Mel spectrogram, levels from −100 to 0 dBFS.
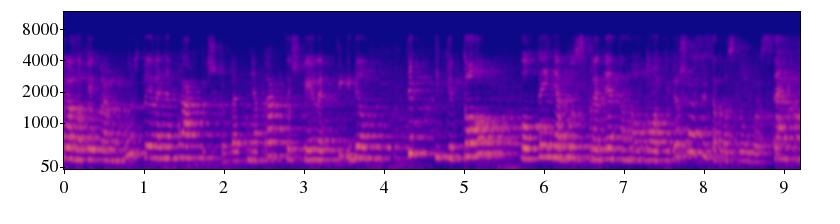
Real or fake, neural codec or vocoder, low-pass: fake; codec, 16 kHz, 4 kbps, X-Codec, HuBERT features, trained on balanced general audio; 7.2 kHz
